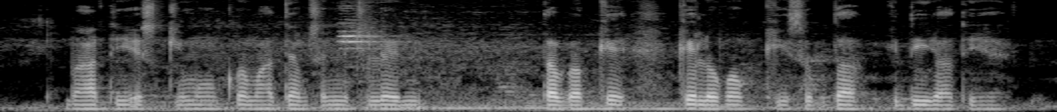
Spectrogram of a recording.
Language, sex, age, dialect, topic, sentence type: Hindi, male, 18-24, Awadhi Bundeli, banking, statement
